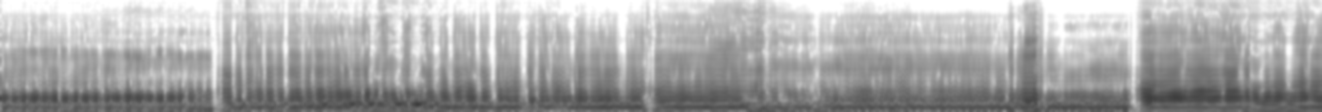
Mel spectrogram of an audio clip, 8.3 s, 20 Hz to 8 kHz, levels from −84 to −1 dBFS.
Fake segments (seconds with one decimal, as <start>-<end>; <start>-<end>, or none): 0.0-8.3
